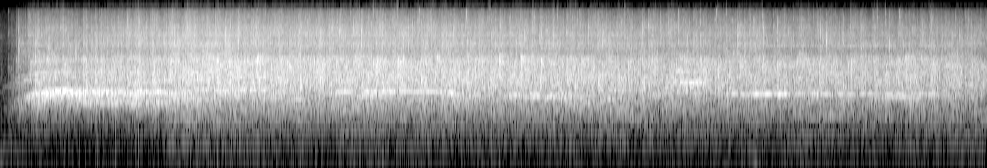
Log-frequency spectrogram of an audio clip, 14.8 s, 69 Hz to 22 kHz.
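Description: Sustained applause from a large audience at a 2022 Catholic school graduation award presentation, dense and steady for about fifteen seconds, fading only slightly toward the end with no talk over it.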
